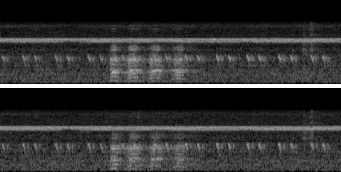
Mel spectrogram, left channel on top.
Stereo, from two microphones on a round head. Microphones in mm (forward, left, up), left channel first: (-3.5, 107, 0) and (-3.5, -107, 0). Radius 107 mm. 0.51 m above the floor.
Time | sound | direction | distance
0.0 | an insect | 10° left (ahead or behind) | 2 m
1.1 | laughter | 60° left (ahead or behind) | 4 m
